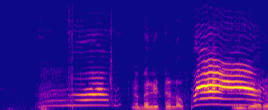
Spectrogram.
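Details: Cat with a fish bone stuck in its mouth, which is being removed without surgery, gives a drawn-out tonal meow, then a louder, higher wailing meow, with a person's voice talking between and over the calls.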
